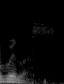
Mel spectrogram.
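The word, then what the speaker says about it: Willys: apostrophe in there it's Willis Overland Willis and it you know it it said Willis um Canada says does Willis like Bruce that is true so it's spelled Willy's but it is Willis I want to try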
